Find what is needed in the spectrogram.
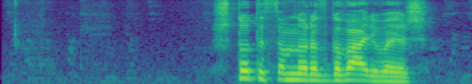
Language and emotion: Russian, angry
